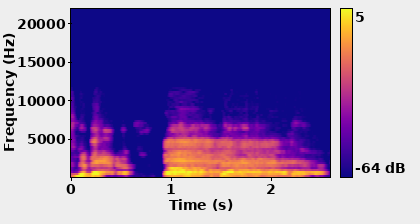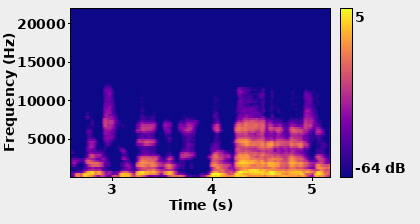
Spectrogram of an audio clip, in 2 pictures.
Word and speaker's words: Nevada: I found out that we're saying it wrong because we're from the East Coast. So we've been saying Nevada. But it's Nevada.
